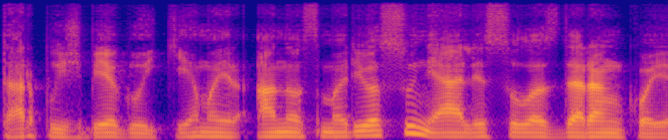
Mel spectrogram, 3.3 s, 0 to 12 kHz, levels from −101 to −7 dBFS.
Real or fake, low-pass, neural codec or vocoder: fake; 10.8 kHz; codec, 24 kHz, 0.9 kbps, DualCodec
